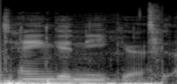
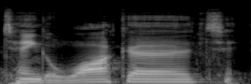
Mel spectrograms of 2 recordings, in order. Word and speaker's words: Tanganyika: Did I pronounce that correctly? – Tanganyika. I got Tangawaka, Tanganyika.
